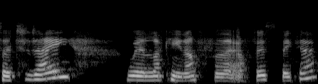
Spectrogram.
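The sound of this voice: A woman with an Australian accent is heard in a dry, close sound with no echo.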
